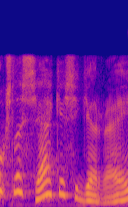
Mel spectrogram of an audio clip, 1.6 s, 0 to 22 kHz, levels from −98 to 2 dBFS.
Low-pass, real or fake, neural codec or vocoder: 7.2 kHz; real; none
